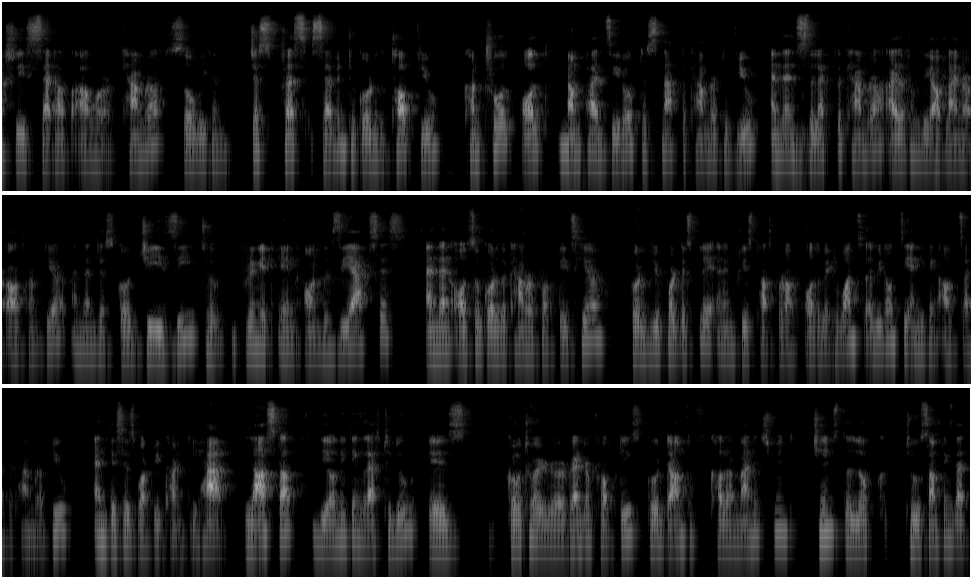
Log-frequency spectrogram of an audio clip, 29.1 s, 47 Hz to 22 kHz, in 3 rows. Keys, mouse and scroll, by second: 3.0 KP_7, 5.7 ctrl+alt+KP_0, 7.9 click, 10.8 g, 14.8 click, 16.0 click, 16.3-16.7 scroll down 1, 17.1 click, 19.1 space, 22.0 space, 22.5 space, 23.1 space, 24.6 click, 25.3 scroll down 2, 26.2 click, 26.5 scroll down 2, 27.4-29.0 drag.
